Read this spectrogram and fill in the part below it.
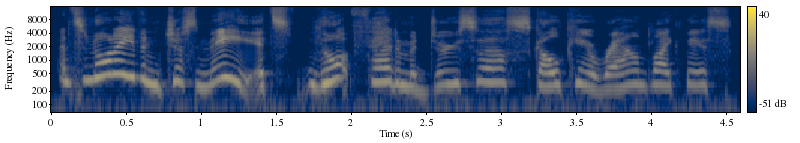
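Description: A woman acting as a sardonic young space heroine in an audio drama. Her voice is fairly high and bright, recorded close and dry. She is expressive and easily exasperated, telling her own adventure with a wry edge. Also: measured pace, no echo. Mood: angry. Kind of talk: audio drama acting with first-person narration.

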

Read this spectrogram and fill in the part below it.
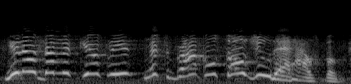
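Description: A cheerful housekeeper in a 1950s radio comedy, high and very animated. She drives her points home with folksy, teasing insistence on a dull old broadcast. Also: fast talker, heavily acted. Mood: admiring, teasing. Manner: folksy, emphatic, repetitive. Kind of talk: 1950s radio sitcom acting. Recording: muffled, faintly noisy old radio recording.

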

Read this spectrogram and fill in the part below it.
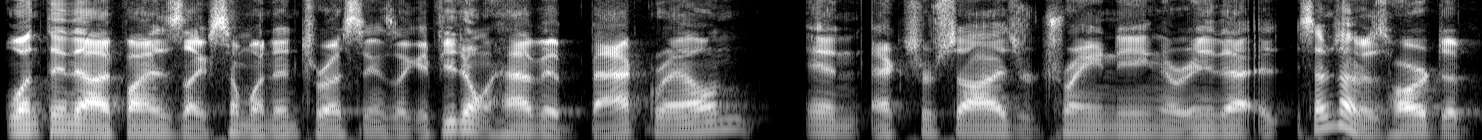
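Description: A man interviewing a gym member in a relaxed, friendly way, explaining things with frequent restarts. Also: on the low side, quick pace, hardly any pauses, smooth. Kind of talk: casual interview.

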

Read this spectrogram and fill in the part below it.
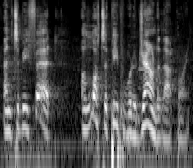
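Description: High-voiced, encouraging male co-host. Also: very animated, fast, a little mellow, soft background music. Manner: chatty and encouraging, with lots of "to be fair" asides. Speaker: podcast co-host and wedding celebrant. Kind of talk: casual podcast chat.

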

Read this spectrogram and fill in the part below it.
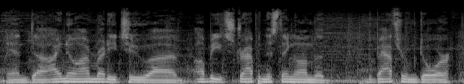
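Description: A man's voice: on the low side, steady tone, normal speed, music in the background. A man in his fifties hosting a casual solo podcast, talking in a rambling, chatty way and correcting himself as he goes. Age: 50s. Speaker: podcast host.

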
